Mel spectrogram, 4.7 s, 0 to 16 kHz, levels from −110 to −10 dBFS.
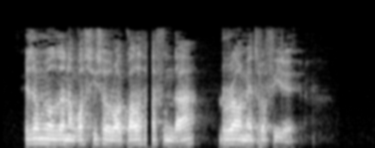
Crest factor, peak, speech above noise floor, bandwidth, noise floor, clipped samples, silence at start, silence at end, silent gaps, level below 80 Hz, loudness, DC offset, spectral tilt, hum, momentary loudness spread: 16 dB; -2 dBFS; over 74 dB; 7.8 kHz; under -90 dBFS; under 0.1%; 0.3 s; 1.05 s; none; -60 dBFS; -17 LUFS; under 0.1%; -6.5 dB/octave; none; 13 LU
